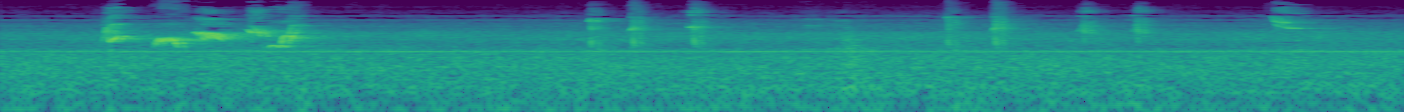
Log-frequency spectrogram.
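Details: Wild Island thrush giving one brief burst of warbled, chirping whistles, followed by several faint, sharp ticking notes spaced through the rest, above a steady hum.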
